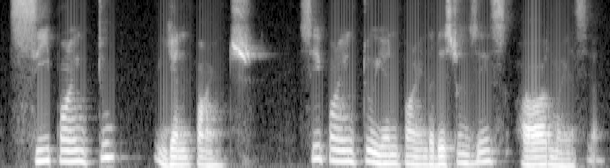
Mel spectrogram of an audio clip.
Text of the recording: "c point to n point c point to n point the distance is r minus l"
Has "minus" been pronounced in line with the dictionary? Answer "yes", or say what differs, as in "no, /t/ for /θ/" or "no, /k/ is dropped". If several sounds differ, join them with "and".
no, /s/ is dropped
